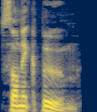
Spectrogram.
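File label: "sonic boom", British English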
